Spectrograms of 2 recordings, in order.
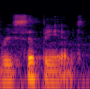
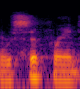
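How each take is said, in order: First: Recipient said cleanly as "re-CIP-ee-ent"; correct pronunciation. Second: Recipient said with an extra R, "re-CIP-rient"; mispronunciation. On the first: Shown as a demonstration. Correcting the old principal's word, correct pronunciation. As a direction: say recipient without any extra R. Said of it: "no extra R in recipient". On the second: Retold or imitated. Imitating my old principal's slip, mispronunciation. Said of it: "instead of recipient".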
